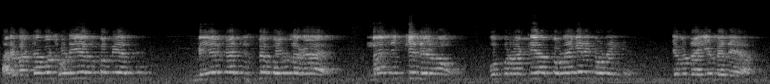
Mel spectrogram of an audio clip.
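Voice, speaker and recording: High, sharp, scolding man on muffled call. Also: fairly even intonation, fast, far from the mic. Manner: insistent, threatening, scolding. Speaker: legislator. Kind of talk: heated phone call. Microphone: phone call replayed through a speaker. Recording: muffled leaked phone call, echoey playback, noisy.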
